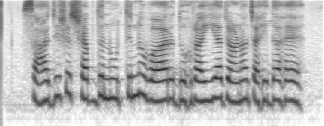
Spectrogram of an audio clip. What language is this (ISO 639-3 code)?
pan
